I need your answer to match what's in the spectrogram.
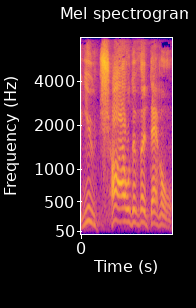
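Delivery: mock, thundering, roaring preacher voice. Retelling a father scolding his little girl late for breakfast, retelling a roar in preaching voice. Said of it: "he roared in his best preaching voice".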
